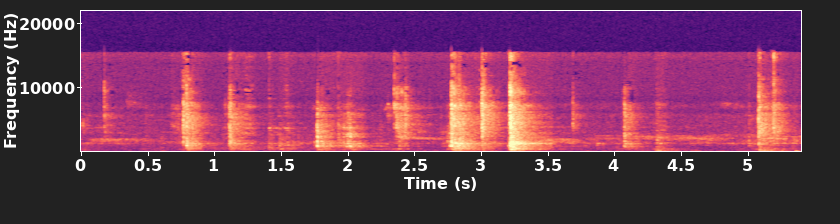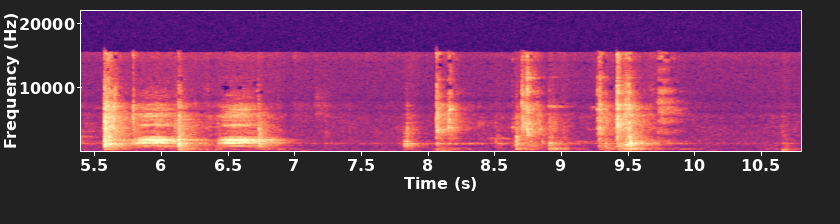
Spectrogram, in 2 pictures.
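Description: Irregular sharp clicks and knocks as wires and plastic circuit breakers are handled in an electrical distribution board, with a few longer harsh sounds near the middle.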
